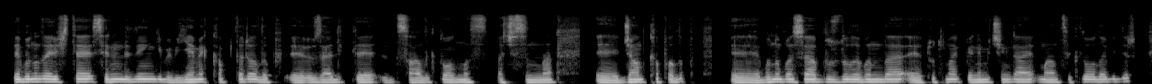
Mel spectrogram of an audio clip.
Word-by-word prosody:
ve 120 -1 +4
bunu 125 +1 +3
da, 130 -1 +3
işte, 125 +2 +1
senin 120 0 +2
dediğin 120 +1 +3
gibi 115 -3 0
bir 100 - 0
yemek 110 +3 +2
kapları 120 +2 -4
alıp, 110 -2 0
eee, 105 - -1
özellikle 105 +1 0 0.2
sağlıklı 100 +1 -2
olması 105 -1 0
açısından, 100 +2 0 0.4
eee, 100 -2 +2
cam 110 +2 +3
kap 105 0 -9
alıp, 105 - -1 0.4
eee, 100 -1 +2
bunu 115 +4 +3
mesela 115 0 +2
buzdolabında, 115 0 +1
eee, 100 -1 0
tutmak 115 +3 -5
benim 110 +1 +2
için 110 +1 -2
gayet 110 0 -1
mantıklı 110 +1 -3
olabilir, 120 +5 -2
110 Hz, 160 wpm, -22 LUFS, 105-115 Hz, 0.4 s, ve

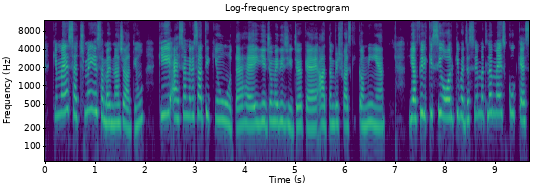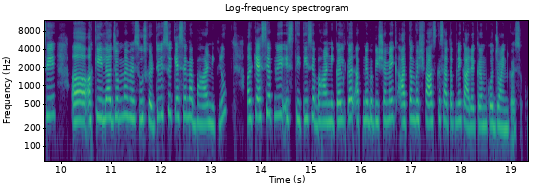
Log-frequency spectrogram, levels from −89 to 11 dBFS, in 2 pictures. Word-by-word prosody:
कि 320 - -5
मैं 355 +4 +5
सच 330 -4 -2
में 395 +2 +1
ये 380 - +3
समझना 245 -7 -1
चाहती 215 -4 -2
हूँ 270 +6 -7 0.3
कि 335 +1 +5
ऐसा 295 +3 +2
मेरे 315 -1 -2
साथ 325 0 0
ही 340 - 0
क्यों 275 -2 -5
होता 215 -2 -3
है? 225 0 +2
ये 245 +2 -1
जो 265 +3 -4
मेरी 255 0 -1
झिझक 225 -1 -3
है, 205 0 +4
आत्मविश्वास 235 -1 -3
की 255 - -33
कमी 230 +1 -4
है 215 0 0 0.5
या 290 0 +7
फ़िर 350 +4 +2
किसी 350 +1 +1
और 300 -2 +4
की 340 - -2
वज़ह 300 -4 -3
से 330 +4 -6
मतलब 345 +1 -3
मैं 350 0 +4
इसको 355 +1 -6
कैसे 285 +4 +3 0.4
अ, 255 - +4
अकेला 275 +3 +5
जब 310 -1 -2
मैं 325 +1 -3
महसूस 285 -1 -3
करती 250 +2 -2
हूँ 320 - -2
इससे 350 +2 -3
कैसे 315 +1 +1
मैं 305 -5 -1
बाहर 235 0 -2
निकलूँ? 245 - -7 0.4
और 285 - +4
कैसे 305 +4 +7
अपनी 330 -2 -2
स्थिति 285 0 -4
से 310 +1 -2
बाहर 255 0 0
निकल 260 +1 -1
कर 300 +1 +5
अपने 275 0 -3
भविष्य 265 0 -2
में 280 +2 +2
एक 295 - -5
आत्मविश्वास 260 -1 0
के 275 - -6
साथ 255 -2 -2
अपने 255 +1 -3
कार्यक्रम 220 +1 -1
को 235 +1 -1
जॉइन 210 -2 -3
कर - - -9
सकूँ। - - -10
275 Hz, 215 wpm, -23 LUFS, 240-315 Hz, 0.5 s, या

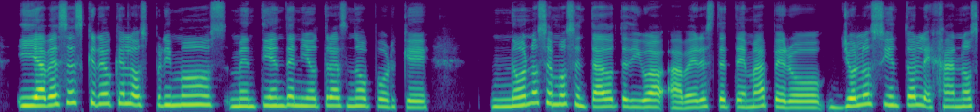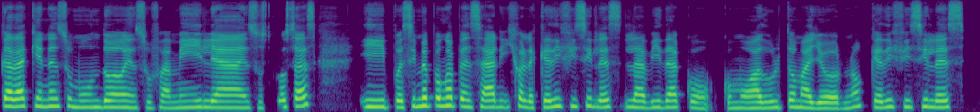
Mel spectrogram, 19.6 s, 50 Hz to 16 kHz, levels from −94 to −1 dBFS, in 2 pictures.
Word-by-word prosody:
y 270 0 +7
a 265 - +9
veces 310 +6 +3
creo 325 -2 0
que 330 - -1
los 290 -3 +1
primos 290 +1 +1
me 240 +1 +2
entienden 265 +2 +1
y 255 - +2
otras 260 +1 0
no, 250 0 0
porque 220 -3 -2 0.6
no 230 +5 +3
nos 345 +3 0
hemos 310 -2 +2
sentado, 235 -5 +2
te 235 0 -1
digo, 220 0 0 0.2
a 190 -1 -1
ver 205 +3 0
este 235 0 0
tema, 225 +2 -1
pero, 200 -4 +1
yo 215 +4 +4
los 310 +3 +1
siento 280 -2 +1
lejanos 235 -2 -2
cada 245 -1 +4
quien 245 -1 -3
en 245 0 0
su 245 0 -7
mundo, 215 0 0
en 205 -1 -1
su 190 0 -10
familia, 200 +1 -2
en 195 - -5
sus 195 -1 -13
cosas, 250 +7 -2 0.4
y 225 0 0
pues, 210 0 -1
sí 245 - -4
me 260 +2 +4
pongo 255 +1 +1
a - - 0
pensar 220 -3 0
híjole 215 -1 -3
qué 210 +2 0
difícil 245 0 -4
es 220 +1 -2
la 215 -2 0
vida 210 +1 -1
co 195 -4 -7
como 185 0 -4
adulto 195 +3 -1
mayor, 185 -3 0
¿no?, 225 +7 -6
qué 205 -2 -1
difícil 225 0 -4
es 215 +1 -1
230 Hz, 185 wpm, -20 LUFS, 210-260 Hz, 0.6 s, a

